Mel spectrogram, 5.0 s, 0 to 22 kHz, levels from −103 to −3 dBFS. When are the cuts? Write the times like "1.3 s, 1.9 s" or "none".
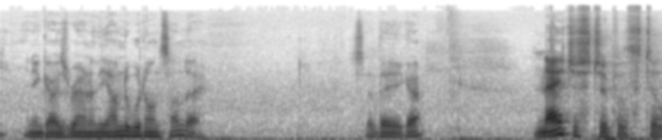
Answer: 2.6 s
